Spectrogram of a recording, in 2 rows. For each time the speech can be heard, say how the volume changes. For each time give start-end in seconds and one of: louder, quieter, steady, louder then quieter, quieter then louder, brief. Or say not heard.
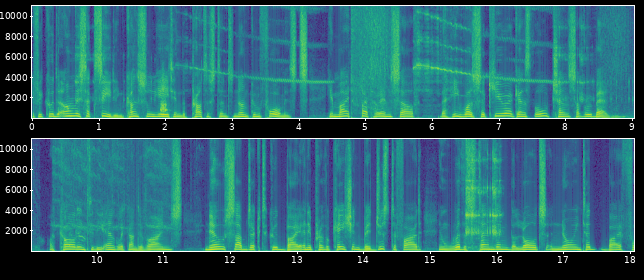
0.0-18.0 steady.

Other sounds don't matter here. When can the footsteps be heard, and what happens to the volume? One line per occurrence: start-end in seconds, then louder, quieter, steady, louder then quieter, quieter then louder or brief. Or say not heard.
not heard.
